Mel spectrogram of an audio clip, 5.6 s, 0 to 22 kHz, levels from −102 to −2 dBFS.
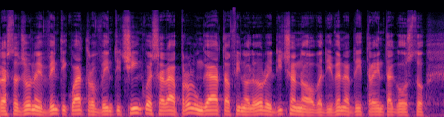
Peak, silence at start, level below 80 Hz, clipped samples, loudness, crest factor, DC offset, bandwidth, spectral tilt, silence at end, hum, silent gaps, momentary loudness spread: -14 dBFS; 0 s; -62 dBFS; under 0.1%; -29 LUFS; 14 dB; under 0.1%; 15 kHz; -5.5 dB/octave; 0 s; none; none; 5 LU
